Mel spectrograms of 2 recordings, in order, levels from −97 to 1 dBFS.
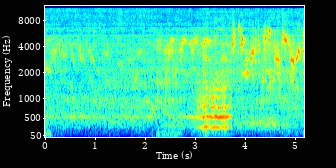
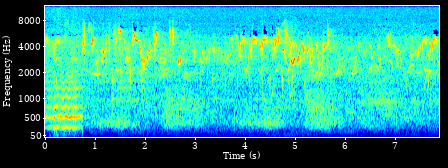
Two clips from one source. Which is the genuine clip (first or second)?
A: second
